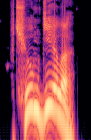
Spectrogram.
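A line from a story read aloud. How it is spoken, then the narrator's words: Hoarse wheeze. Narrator (Russian): просипела Дженис из своего угла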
